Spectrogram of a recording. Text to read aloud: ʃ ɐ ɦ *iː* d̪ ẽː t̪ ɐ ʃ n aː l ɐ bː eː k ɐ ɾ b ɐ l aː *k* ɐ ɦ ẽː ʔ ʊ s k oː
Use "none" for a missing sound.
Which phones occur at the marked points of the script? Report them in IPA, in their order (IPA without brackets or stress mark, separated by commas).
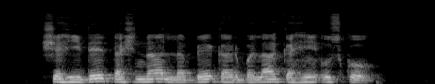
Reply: iː, k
